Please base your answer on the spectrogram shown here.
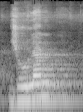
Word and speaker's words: Zhoolan: झूलन, ZHOOLAN, उसमें जो H है वो भी क्या है, साइलेंट है.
